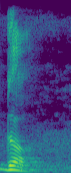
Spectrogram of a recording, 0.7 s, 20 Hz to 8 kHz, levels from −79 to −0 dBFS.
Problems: constant background noise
